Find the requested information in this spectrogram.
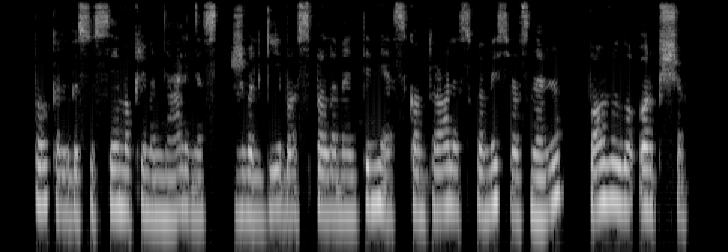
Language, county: Lithuanian, Tauragė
